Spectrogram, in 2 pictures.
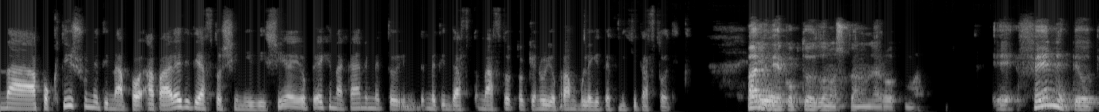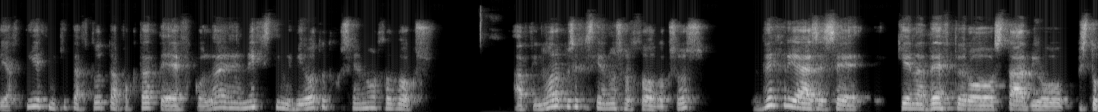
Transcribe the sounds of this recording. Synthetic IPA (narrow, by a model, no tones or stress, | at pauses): nɐːpo̞kt̪isunet̪inɐʔɐpɐɾe̞t̪it̪iɐft̪o̞siniðisiɐio̞piɐeçinɐkɐnimet̪me̞t̪id̪ɐft̪meɐft̪ot̪o̞ce̞nuɾʝo̞pɾɐɣmɐpule̞ʝe̞t̪eeθnicit̪ɐft̪o̞t̪i̥t̪ɐ̥ | pɐliðiɐko̞p̚t̪oeðonɐsu̥kɐnenɐeɾo̞t̪̚imɐ | efe̞ne̞t̪e̞o̞t̪iɐft̪iːe̞θnicit̪ɐft̪o̞t̪it̪ɐːpo̞kt̪ɐt̪e̞e̞fko̞lɐeɐneçi̥st̪iniðio̞t̪it̪ɐt̪u̥xɾi̥st̪jɐnuo̞ɾθo̞ðo̞ksu̥ | ɐpot̪ino̞ɾɐpuisexɾist̪çɐno̞so̞ɾθo̞ðo̞kso̞s | ðe̞ŋxɾiɐze̞se̞ce̞nɐðe̞ft̪e̞ɾo̞st̪ɐðio̞pi̥st̪o̞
